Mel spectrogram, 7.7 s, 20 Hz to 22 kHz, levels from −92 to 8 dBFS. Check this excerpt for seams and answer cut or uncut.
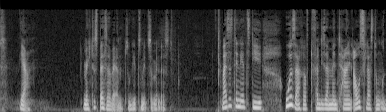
cut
